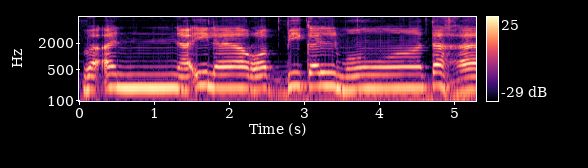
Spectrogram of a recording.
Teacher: रॉ को फिर से पुर पढ़ना है क्योंकि रॉ के ऊपर ज़बर है।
